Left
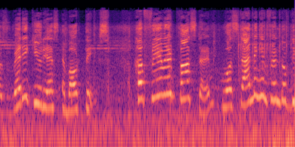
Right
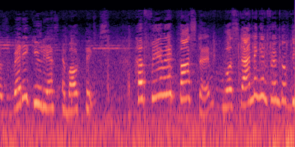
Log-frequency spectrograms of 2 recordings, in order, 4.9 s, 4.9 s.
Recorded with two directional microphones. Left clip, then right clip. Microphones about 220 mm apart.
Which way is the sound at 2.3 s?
60° left (ahead or behind).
